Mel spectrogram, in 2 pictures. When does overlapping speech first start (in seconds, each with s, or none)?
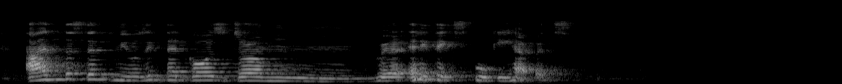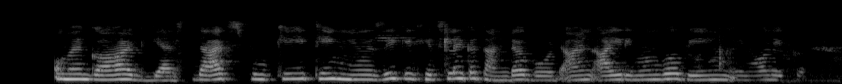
none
